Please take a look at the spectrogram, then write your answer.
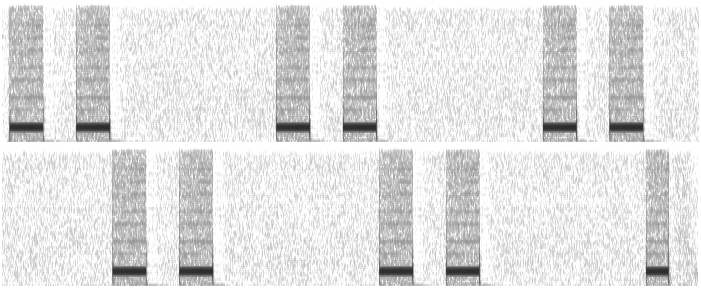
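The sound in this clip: A telephone on-hold tone plays while a call waits on the line: pairs of short, mid-pitched beeps repeat about every four seconds, with silence between each pair.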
